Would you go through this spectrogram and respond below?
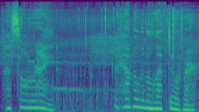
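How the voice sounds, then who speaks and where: A woman playing a kind, protective traveller in a gentle ASMR comfort roleplay, speaking softly with some whispering and reassuring slowly. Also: a little high, a little hiss or hum, lightly acted. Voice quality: soft, partly whispered. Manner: gentle, slow, soothing, reassuring.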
